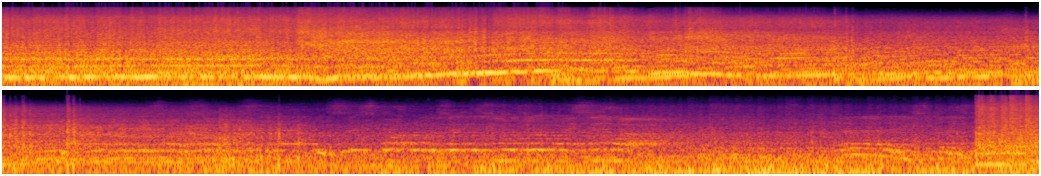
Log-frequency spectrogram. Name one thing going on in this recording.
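Two race car engines roar loudly as the cars launch and speed away.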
